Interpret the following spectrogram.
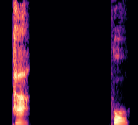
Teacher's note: Ang lugar ay parehong labi.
